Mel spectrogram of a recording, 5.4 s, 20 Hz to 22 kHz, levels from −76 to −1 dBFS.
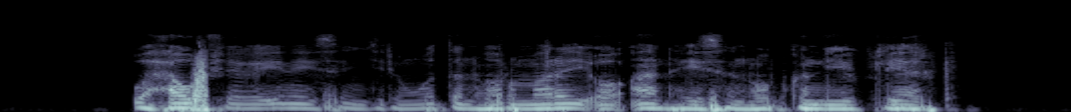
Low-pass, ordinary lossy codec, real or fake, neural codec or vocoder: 7.2 kHz; AAC, 32 kbps; real; none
